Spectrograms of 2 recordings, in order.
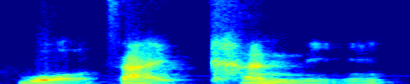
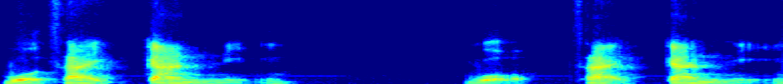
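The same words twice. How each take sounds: First: "kan" in "Wo zai kan ni" said slowly with no breath on the k; slow careful Mandarin, no puff on "kan"; gentle unaspirated Chinese "Wo zai kan ni". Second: Slowly, "kan" with a strong puff of air on the k; aspirated Mandarin k in "kan". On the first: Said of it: "Sí, la primera". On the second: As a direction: blow air out hard on "kan" in "Wo zai kan ni". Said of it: "que esto es para pelea". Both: Shown as a demonstration.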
